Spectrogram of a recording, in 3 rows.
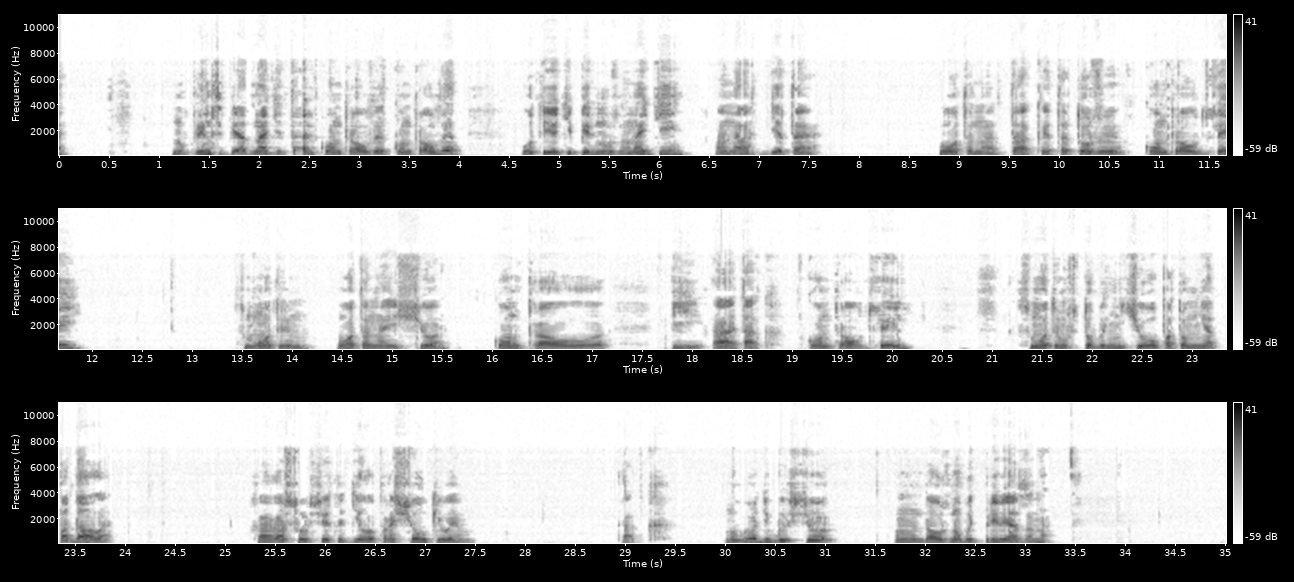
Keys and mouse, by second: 2.5 ctrl+z, 5.0 middle click, 7.2 click, 9.5 shift+click, 11.1 ctrl+j, 15.0 shift+click, 17.6 ctrl+p, 20.0 ctrl+j, 21.9 middle click, 23.6 click, 24.4 click, 25.0 click, 25.8 click, 26.6 click, 29.1 click, 30.1 click, 34.0 KP_3.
